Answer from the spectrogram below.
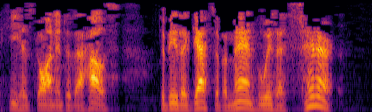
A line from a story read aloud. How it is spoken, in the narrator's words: they all grumbled and said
